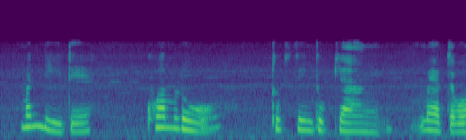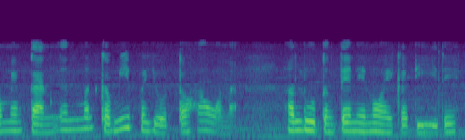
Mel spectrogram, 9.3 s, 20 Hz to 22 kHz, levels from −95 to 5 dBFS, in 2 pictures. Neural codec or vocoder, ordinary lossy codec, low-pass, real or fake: none; none; 7.2 kHz; real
